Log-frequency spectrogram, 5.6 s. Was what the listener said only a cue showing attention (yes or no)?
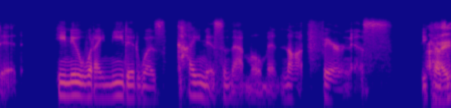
no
